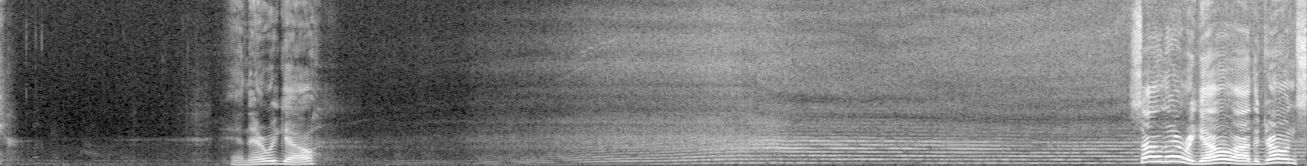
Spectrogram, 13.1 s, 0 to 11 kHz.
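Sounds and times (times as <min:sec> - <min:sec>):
drone propellers humming: 0:03.5 - 0:13.0.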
